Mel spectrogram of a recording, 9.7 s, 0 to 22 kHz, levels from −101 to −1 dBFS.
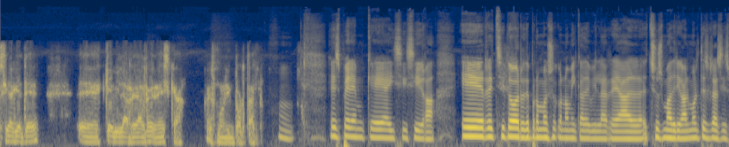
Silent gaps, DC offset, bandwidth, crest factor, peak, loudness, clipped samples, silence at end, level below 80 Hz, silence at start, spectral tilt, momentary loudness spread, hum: none; under 0.1%; 15.5 kHz; 18 dB; 0 dBFS; -19 LUFS; under 0.1%; 0 s; -42 dBFS; 0 s; -5.5 dB/octave; 15 LU; none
